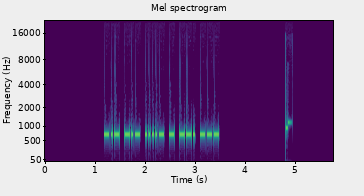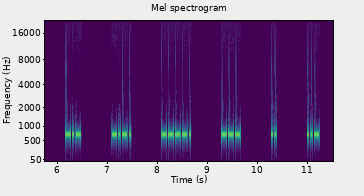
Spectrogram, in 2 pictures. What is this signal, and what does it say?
Morse code, heard as a keyed tone, about 36 wpm, spaced as for 18 wpm, 700 Hz. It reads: KK4TGO KC9OIU
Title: USA Call Signs - 6 Characters - 6x Character Spacing - 35wpm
